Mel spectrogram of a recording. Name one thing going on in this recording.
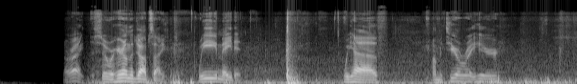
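A man talks casually and close by.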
